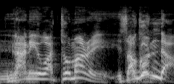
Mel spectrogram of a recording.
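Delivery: put-on Japanese-sounding speech. Showing how the line should sound in Japanese: more Japanese-sounding delivery. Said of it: "That's how Japanese sounds".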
